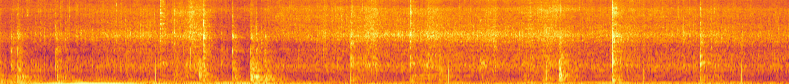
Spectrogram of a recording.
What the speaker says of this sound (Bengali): সাথে মাছগুলোও দিয়ে দেবো। এটা কিন্তু খুব সাবধানে নাড়াচাড়া করে নিতে হবে।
